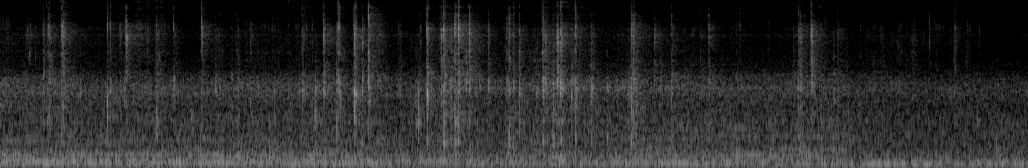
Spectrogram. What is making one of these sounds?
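A plastic candy wrapper crinkles.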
